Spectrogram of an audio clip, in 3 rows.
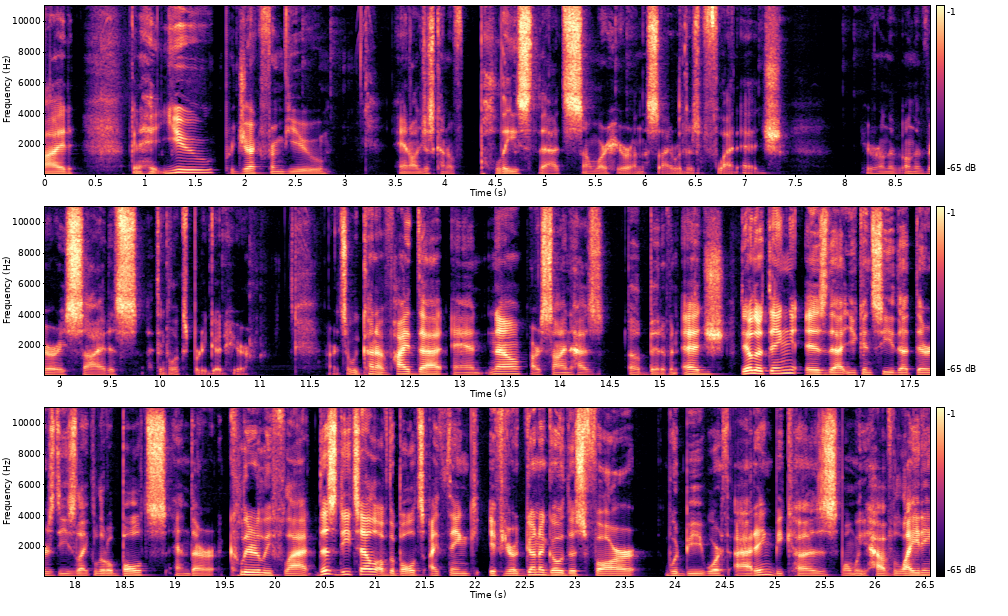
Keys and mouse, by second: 1.1 u, 2.5 click, 5.7 click, 5.7 g, 6.3 s, 7.1 click, 7.2 g, 9.9 g, 10.9 Tab, 15.3 middle click, 17.0 shift+middle click, 22.0 shift+middle click, 25.6-26.5 drag.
